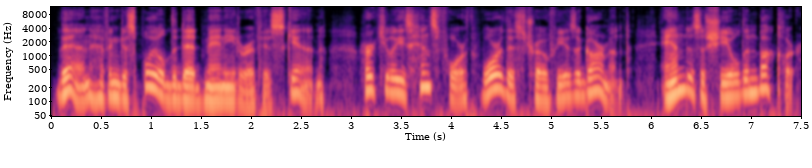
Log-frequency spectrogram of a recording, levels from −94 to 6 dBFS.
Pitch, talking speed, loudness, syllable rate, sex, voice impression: 130 Hz, 190 wpm, -17 LUFS, 5.4 syllables/s, male, masculine, slightly old, thick, tensed, hard, slightly muffled, slightly raspy, intellectual, calm, mature, reassuring, wild, lively, slightly strict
